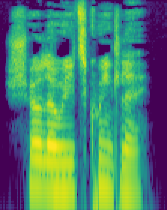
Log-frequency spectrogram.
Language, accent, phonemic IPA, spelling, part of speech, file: English, General American, /ʃoʊloʊiːtsˈkwiːntleɪ/, Xoloitzcuintle, noun, En-us-Xoloitzcuintle.flac
- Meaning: Mexican hairless dog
